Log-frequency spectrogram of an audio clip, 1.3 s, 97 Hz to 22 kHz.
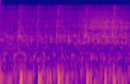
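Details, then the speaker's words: Honda CT90 Trail 90 small single first start after many years in storage, turning over freely with timing marks checked: steady thumping idle, about five even pulses a second with light tappet clatter; runs fine, normal idle. "so let's roll this thing out and see if we can get it to run under its own steam oh it's a runner it's a runner"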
